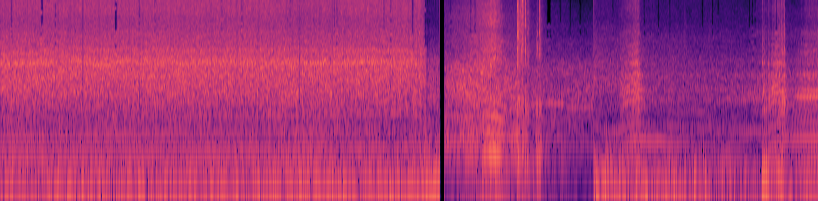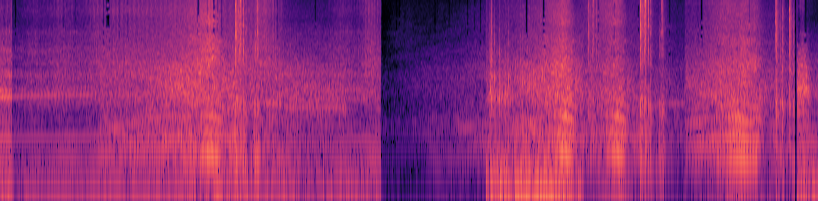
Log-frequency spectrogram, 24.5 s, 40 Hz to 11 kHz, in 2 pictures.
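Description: Mercedes-AMG E63's 4.0-litre twin-turbo V8 on track. It holds a steady drone for the first several seconds, then cuts abruptly to a series of revs rising and falling through gear changes. About 18 seconds in it drops suddenly to near silence before the revs pick up again.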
